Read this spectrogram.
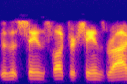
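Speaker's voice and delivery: usual speaking voice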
